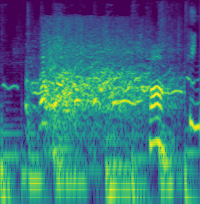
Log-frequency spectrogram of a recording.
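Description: A person snickering, a breathy laugh that lasts about a second and a half.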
